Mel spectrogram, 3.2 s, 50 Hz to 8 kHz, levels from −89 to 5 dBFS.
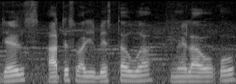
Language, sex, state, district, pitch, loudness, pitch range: Hindi, male, Bihar, Araria, 125 Hz, -28 LUFS, 125-140 Hz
